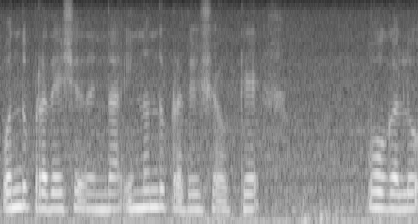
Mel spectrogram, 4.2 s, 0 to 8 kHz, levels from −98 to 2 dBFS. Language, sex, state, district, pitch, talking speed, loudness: Kannada, female, Karnataka, Dakshina Kannada, 210 Hz, 70 wpm, -14 LUFS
